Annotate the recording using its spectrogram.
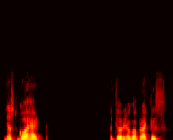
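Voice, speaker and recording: A man speaks at a fairly slow pace with a non-native accent and a dark, mellow tone. His intonation stays fairly even against a quiet background. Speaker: guru. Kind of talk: spiritual counselling.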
